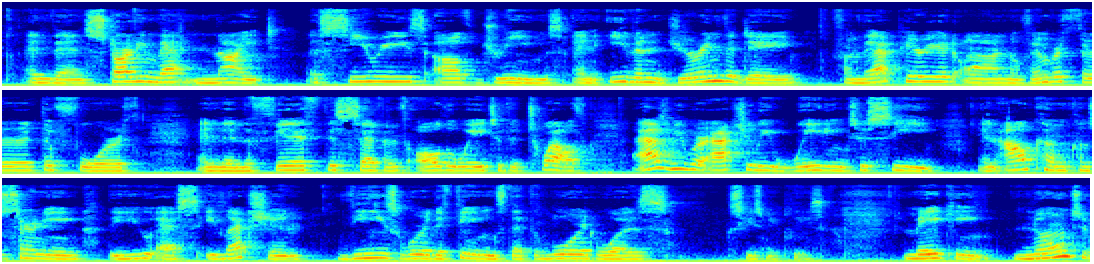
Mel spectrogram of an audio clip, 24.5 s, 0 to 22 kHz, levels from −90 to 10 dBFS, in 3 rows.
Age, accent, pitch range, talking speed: 30-49, American, 170-210 Hz, 150 wpm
